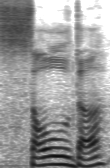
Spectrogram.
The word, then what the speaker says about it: solder: you won't catch me saying anything but solder and pronouncing the L uh I also call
